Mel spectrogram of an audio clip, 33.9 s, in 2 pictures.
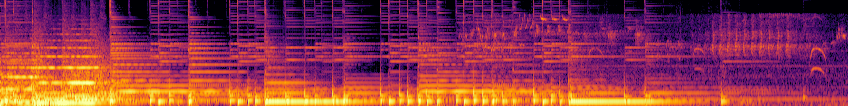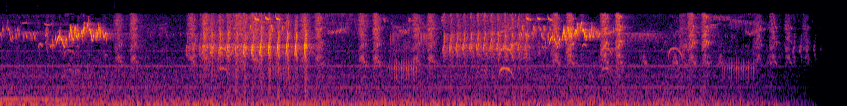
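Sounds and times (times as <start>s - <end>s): low drone: 0.0s - 3.7s
small birds chirping: 9.1s - 33.4s.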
